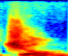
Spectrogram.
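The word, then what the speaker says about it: J'onn: at the very beginning whose name is John but it's spelled j apostrophe o-n-n um so John is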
